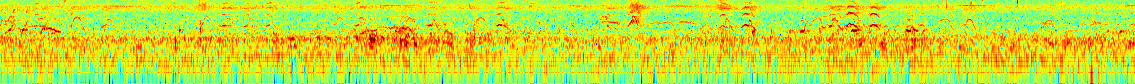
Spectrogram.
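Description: Birds calling: many short calls that rise and fall in pitch, scattered unevenly and overlapping at times.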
